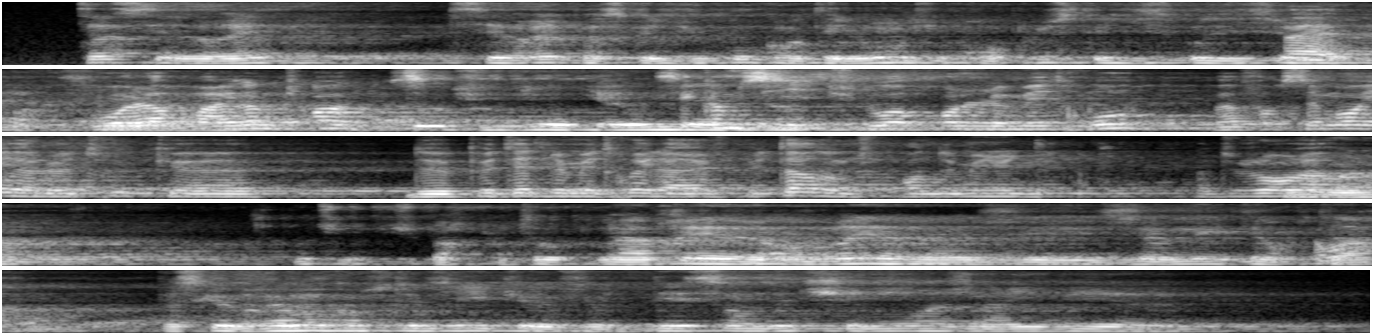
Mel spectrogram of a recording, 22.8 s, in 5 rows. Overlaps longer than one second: none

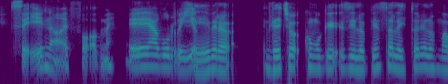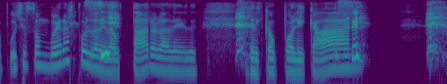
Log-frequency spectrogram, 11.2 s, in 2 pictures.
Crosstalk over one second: none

